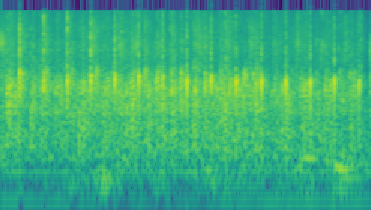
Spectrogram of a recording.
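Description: A crowd claps steadily in a dense, continuous round of applause, many hands striking at once with a bright, crackling texture that holds an even loudness throughout.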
